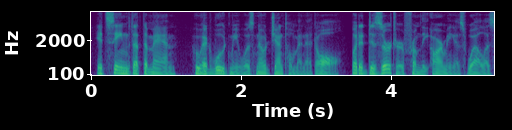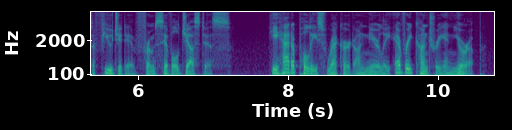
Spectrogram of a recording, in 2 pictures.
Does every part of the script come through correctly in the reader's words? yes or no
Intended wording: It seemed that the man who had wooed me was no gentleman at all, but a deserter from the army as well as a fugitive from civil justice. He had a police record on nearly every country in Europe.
yes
